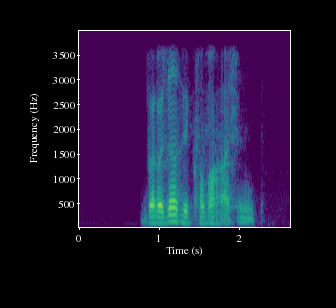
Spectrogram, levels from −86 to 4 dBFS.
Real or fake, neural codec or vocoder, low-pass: fake; autoencoder, 22.05 kHz, a latent of 192 numbers a frame, VITS, trained on one speaker; 3.6 kHz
